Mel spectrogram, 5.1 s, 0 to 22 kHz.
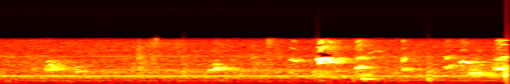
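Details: Leah, a six-week-old black and white tricolour female English Springer Spaniel puppy, recorded 5/11/09, gives soft, brief whimpering squeaks scattered through a quiet room with a steady low hum.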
